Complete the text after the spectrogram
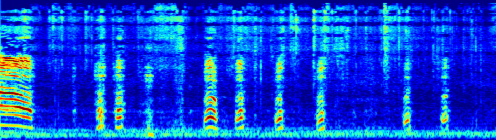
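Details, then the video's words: Nigerian Dwarf goat, a male controlling his herd on a ranch: a clipped scream at the start, then about ten short, hoarse, dog-like barks spaced unevenly over four seconds, with a low background hum. "My Goats Screaming As If Human"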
